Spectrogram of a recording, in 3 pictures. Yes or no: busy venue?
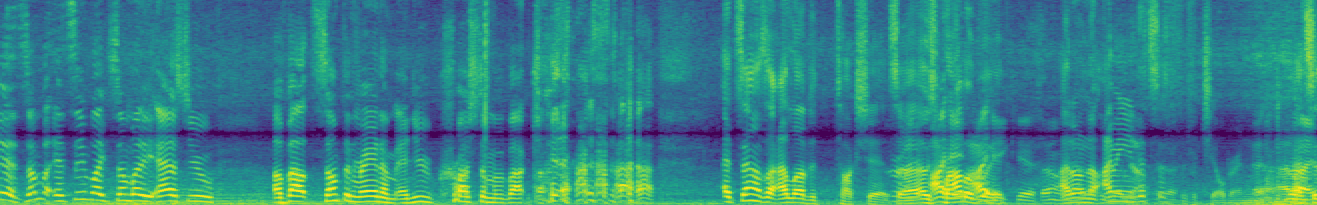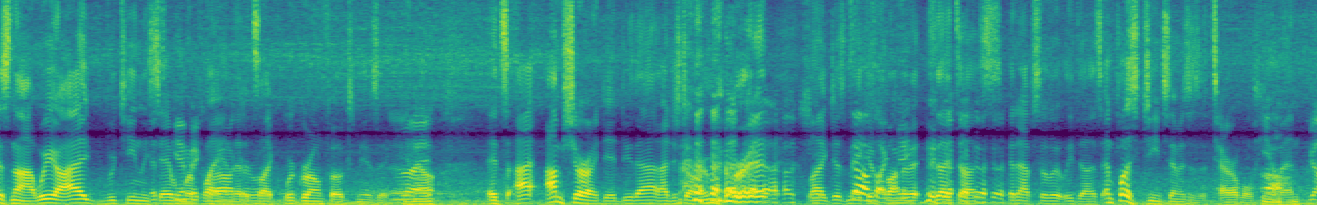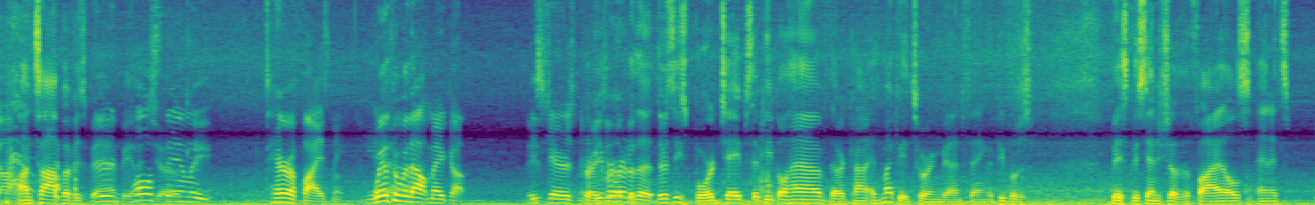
yes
